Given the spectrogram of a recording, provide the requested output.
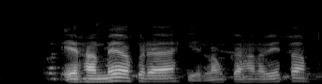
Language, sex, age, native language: Icelandic, male, 13, Icelandic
